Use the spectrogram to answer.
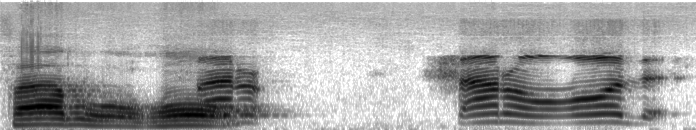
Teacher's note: Catatan ya, sebelum ba tadi ada gho. Ya, gho-nya alirkan dan tebalkan.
